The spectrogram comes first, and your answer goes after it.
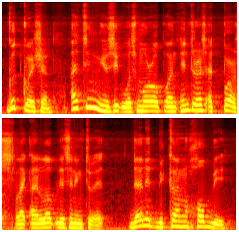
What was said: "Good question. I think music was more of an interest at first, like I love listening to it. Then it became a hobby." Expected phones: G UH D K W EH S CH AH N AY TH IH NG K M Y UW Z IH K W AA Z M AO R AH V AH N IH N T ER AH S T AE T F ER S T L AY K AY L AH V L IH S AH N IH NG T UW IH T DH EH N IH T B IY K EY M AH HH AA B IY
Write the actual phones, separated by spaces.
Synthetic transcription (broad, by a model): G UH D K W EH S CH AH N AY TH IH NG K M Y UW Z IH K W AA S M AO R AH P AH N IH N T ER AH S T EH T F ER S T L AY K AY L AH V L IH S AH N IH NG T UW IH T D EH N IH T B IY K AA M HH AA B IY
